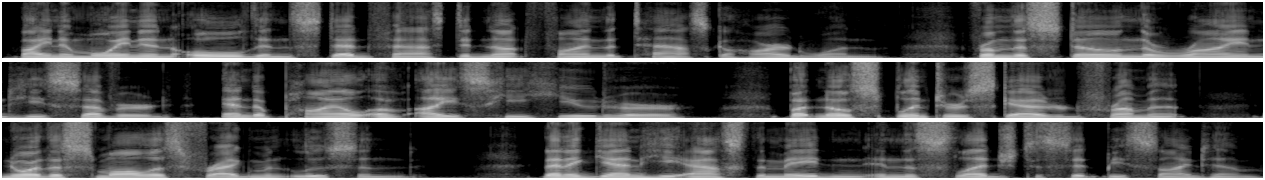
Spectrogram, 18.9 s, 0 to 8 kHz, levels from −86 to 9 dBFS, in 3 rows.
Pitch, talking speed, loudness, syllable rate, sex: 140 Hz, 160 wpm, -20 LUFS, 4.5 syllables/s, male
